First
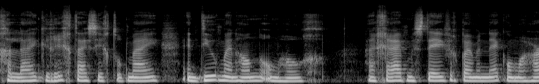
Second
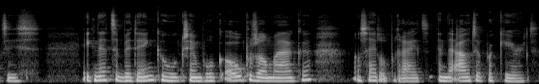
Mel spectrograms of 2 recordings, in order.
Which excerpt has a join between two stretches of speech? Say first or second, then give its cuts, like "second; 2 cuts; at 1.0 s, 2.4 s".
second; 2 cuts; at 0.9 s, 3.8 s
